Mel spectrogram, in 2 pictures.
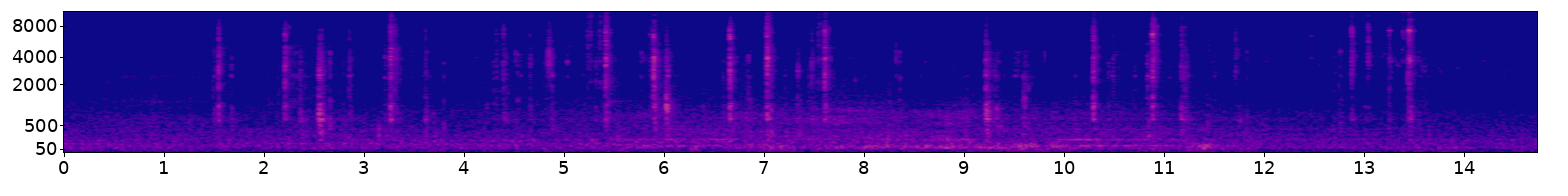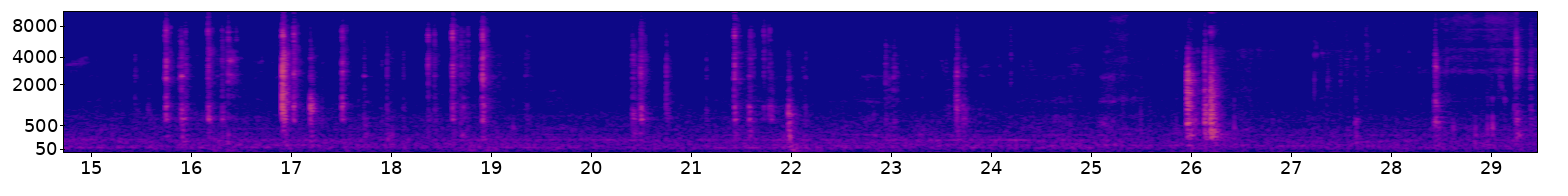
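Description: Faint, irregular light clicks and taps of hand tools and small parts being handled, coming in spells with short gaps between; the sharpest knocks come about 17 and 26 seconds in.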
